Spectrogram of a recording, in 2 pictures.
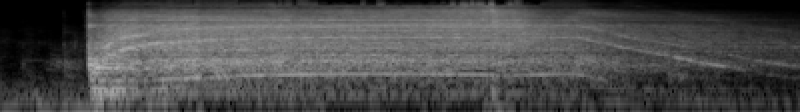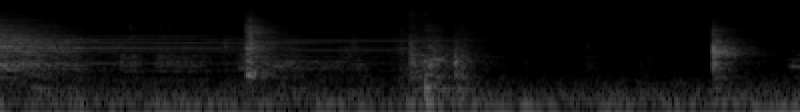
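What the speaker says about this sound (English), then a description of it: "I'm just gonna trim them off real quick" A power saw trims red oak boards for a pencil box, one loud continuous cut of about three seconds whose whine winds down, followed by a few short, quieter knocks of wood being handled.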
